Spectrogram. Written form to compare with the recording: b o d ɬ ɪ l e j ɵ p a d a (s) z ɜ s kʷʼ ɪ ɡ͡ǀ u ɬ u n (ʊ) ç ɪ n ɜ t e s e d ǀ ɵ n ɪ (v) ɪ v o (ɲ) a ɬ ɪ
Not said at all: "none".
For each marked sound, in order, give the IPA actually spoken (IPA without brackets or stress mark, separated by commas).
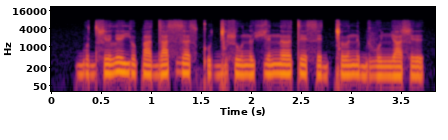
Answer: s, ɵ, b, ɲ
